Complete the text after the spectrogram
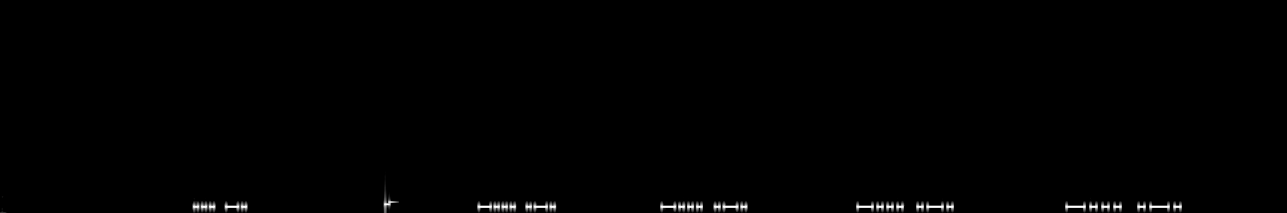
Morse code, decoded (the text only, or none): SN BR BR BR BR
